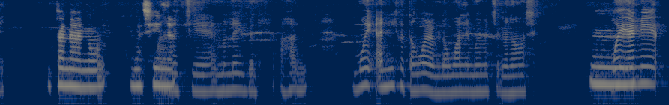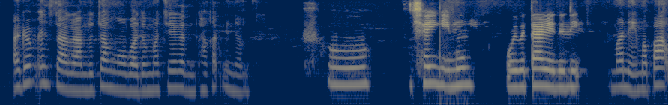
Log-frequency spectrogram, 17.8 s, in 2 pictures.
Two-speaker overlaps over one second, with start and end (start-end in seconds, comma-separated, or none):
none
